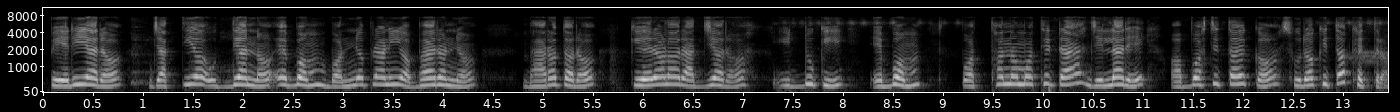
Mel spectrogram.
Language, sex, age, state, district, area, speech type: Odia, female, 30-45, Odisha, Nayagarh, rural, read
